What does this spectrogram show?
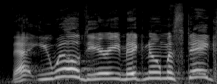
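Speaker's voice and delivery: a lightly put-on old dearie voice; lightly voiced Missus Beaver. Preacher reads Missus Beaver warning Lucy, lightly voiced. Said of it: "says Missus Beaver".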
